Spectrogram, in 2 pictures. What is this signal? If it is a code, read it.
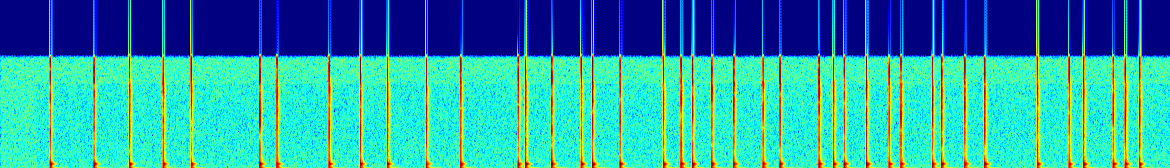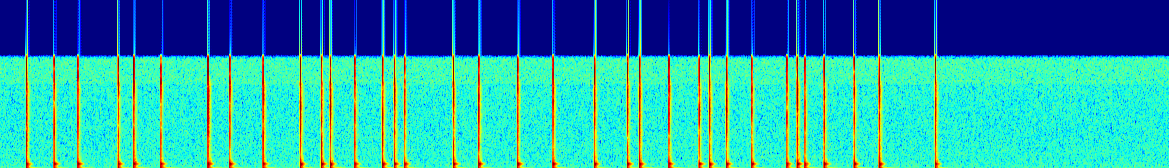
Irregular knocks on a wall. There is no code.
